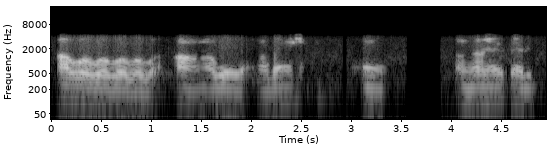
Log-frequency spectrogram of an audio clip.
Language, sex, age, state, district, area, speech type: Malayalam, male, 60+, Kerala, Idukki, rural, conversation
